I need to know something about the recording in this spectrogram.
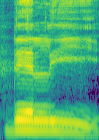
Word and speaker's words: Delhi: slightly different what is the famous city like Delhi yeah and so you know you know in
